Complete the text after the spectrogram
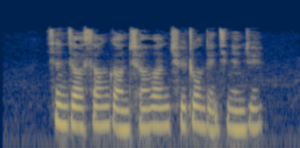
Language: Chinese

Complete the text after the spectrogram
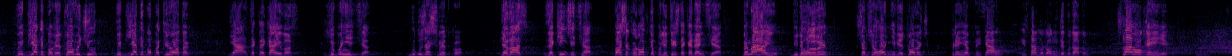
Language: Ukrainian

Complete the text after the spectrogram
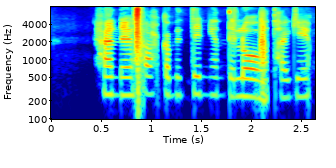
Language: Icelandic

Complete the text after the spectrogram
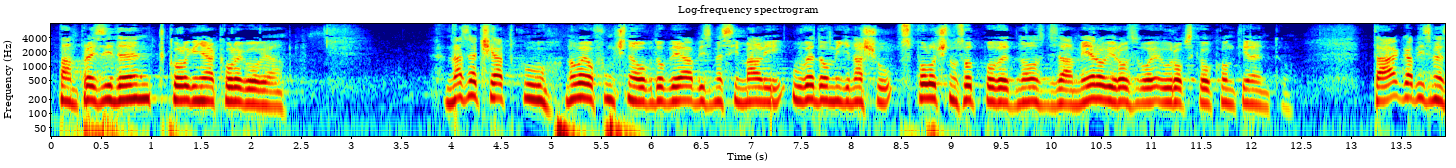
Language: Slovak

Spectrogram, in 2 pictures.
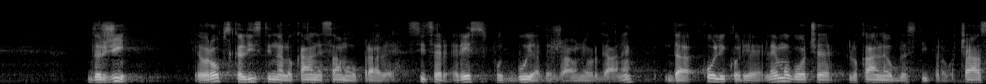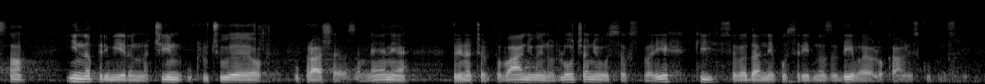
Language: Slovenian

